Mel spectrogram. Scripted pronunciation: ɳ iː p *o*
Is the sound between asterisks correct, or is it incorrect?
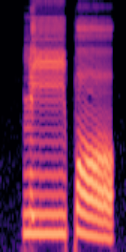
incorrect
